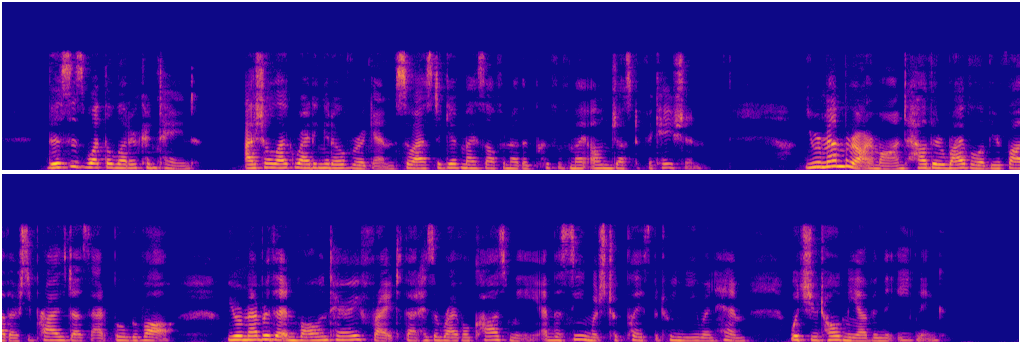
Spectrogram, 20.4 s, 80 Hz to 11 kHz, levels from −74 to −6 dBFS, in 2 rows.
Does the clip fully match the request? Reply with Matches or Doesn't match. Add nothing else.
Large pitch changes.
Doesn't match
